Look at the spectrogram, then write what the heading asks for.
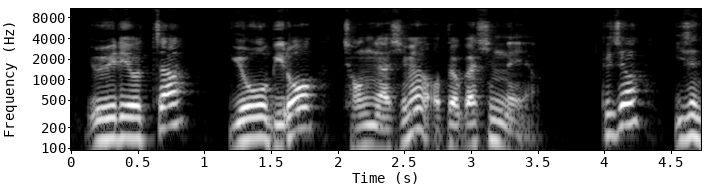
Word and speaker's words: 曜日: 마지막으로 날일자가 들어가면 그 새의 날개에 해가 비춰서 빛난다라는 빛날 요자 이거는 요일의 요자 그래서 요비 요일의 요자 요비로 정리하시면 어떨까 싶네요.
